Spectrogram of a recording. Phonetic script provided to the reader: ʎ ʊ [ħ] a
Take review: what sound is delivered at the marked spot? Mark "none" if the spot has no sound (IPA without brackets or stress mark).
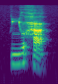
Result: h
